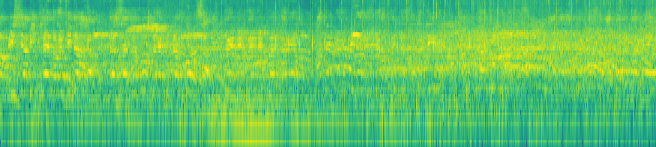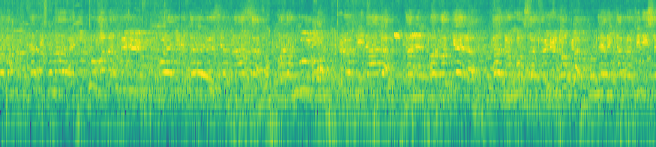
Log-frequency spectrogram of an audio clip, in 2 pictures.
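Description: A man's race commentary over public-address loudspeakers, with crowd chatter around it.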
